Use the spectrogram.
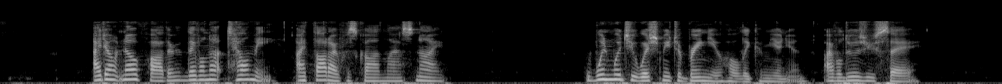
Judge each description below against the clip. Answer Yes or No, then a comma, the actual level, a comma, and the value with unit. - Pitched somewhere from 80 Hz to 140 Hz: No, medium, 175 Hz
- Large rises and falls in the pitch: No, average, 4.3 semitones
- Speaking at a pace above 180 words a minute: Yes, average, 190 wpm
